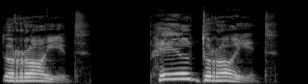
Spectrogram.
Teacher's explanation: Notice droid has got a rolling R.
